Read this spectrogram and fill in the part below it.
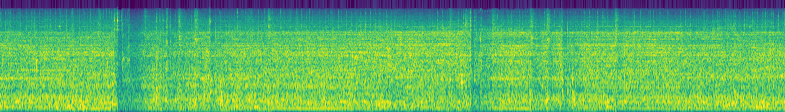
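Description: A bottle filling and capping machine runs with a steady mechanical hum and clatter.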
